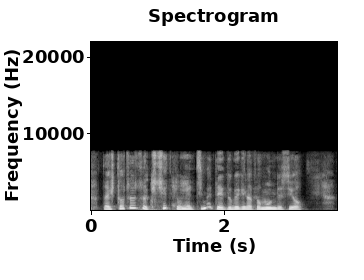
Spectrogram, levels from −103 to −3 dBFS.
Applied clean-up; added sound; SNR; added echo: neural mask model DeepFilterNet 3.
